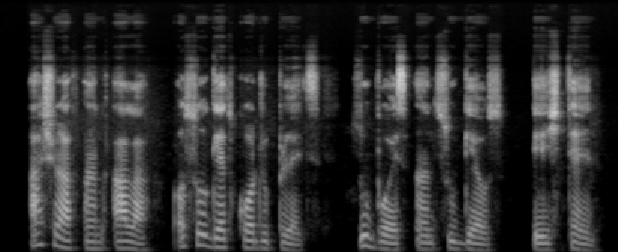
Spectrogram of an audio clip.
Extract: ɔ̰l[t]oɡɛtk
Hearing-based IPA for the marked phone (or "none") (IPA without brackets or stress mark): s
